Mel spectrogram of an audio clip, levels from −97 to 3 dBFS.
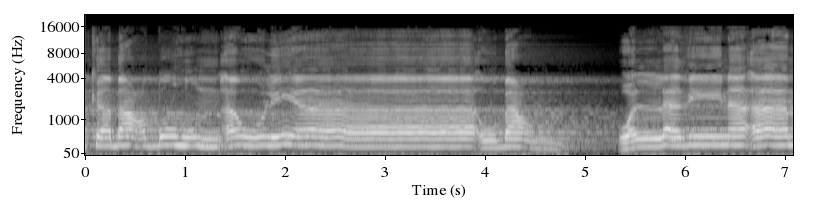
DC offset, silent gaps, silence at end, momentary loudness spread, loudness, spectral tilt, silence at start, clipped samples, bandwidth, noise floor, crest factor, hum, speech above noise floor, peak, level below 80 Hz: under 0.1%; none; 0 s; 5 LU; -18 LUFS; -4.5 dB/octave; 0 s; under 0.1%; 15.5 kHz; -40 dBFS; 14 dB; none; 22 dB; -4 dBFS; -56 dBFS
